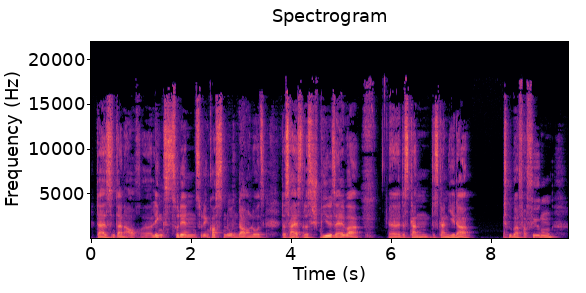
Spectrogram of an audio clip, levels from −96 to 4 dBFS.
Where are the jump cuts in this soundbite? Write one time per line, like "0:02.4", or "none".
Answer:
0:04.2
0:08.2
